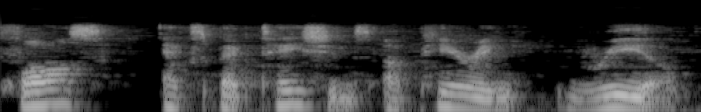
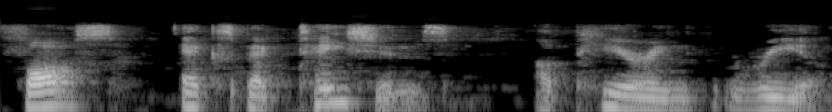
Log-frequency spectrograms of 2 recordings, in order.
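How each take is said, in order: First: Said in the usual way. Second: Slow, weighty acronym read, each word set apart; spelled out slowly. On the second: Shown as a demonstration. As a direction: lay out "false expectations appearing real" slowly with pauses. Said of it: "the letters F E A R is".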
